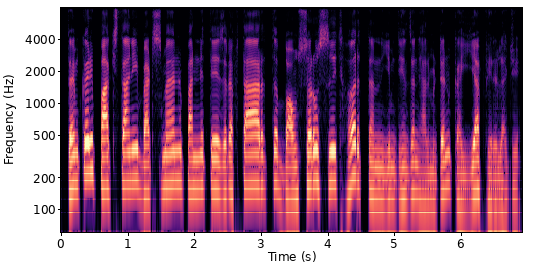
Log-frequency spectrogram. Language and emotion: Kashmiri, neutral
